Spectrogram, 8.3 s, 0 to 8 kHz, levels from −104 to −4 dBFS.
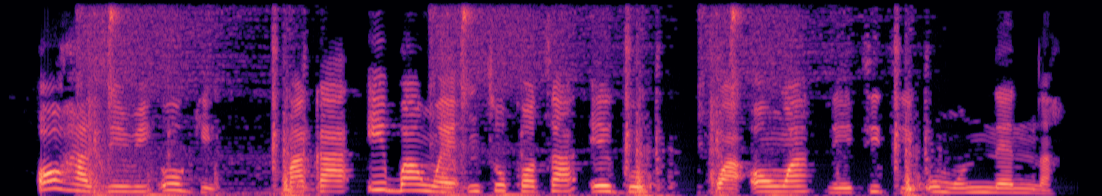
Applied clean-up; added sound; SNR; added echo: classical method spectral subtraction.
